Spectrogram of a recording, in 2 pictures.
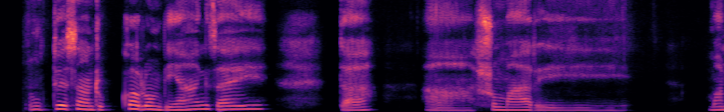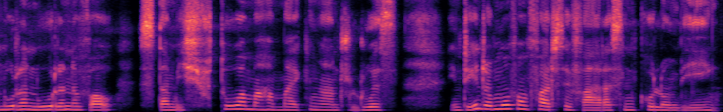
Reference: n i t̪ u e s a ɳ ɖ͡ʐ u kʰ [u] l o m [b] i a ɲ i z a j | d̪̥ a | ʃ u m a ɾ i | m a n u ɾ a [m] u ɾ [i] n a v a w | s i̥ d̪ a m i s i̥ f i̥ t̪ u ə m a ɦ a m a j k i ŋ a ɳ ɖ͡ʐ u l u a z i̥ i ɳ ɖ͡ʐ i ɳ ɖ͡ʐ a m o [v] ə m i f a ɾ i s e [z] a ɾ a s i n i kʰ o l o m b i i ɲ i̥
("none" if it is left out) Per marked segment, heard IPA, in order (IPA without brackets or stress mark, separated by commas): o, b, n, a, f, v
